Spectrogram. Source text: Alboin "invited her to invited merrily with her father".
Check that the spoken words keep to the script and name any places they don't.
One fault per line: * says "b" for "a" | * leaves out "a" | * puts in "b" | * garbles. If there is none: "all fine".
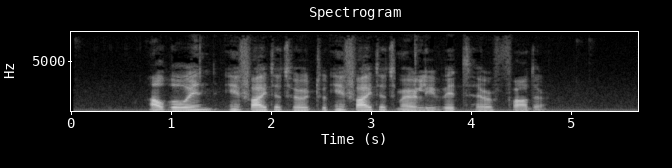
all fine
